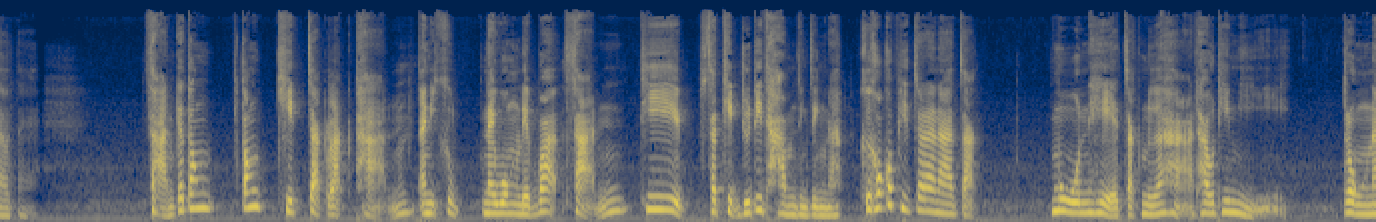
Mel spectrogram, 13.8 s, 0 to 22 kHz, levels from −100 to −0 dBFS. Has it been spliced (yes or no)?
yes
